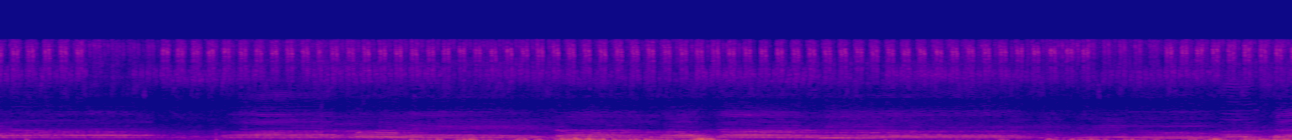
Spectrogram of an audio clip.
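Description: Group of voices singing a slow unaccompanied song together in long held notes. A few low thumps come around the middle.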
